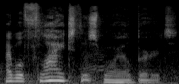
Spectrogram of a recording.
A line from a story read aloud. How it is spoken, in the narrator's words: he exclaimed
